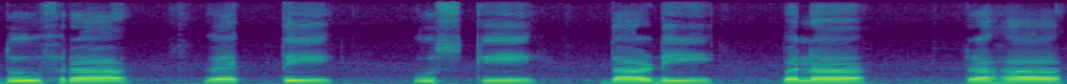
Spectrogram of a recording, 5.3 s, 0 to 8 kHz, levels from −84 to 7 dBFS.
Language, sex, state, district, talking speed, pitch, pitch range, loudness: Hindi, female, Haryana, Charkhi Dadri, 65 wpm, 185 Hz, 175-195 Hz, -14 LUFS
